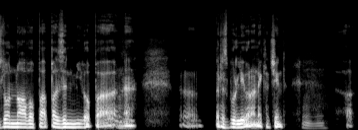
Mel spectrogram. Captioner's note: coughing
